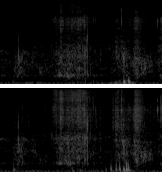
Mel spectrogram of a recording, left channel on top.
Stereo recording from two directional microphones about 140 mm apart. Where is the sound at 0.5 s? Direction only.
90° right.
